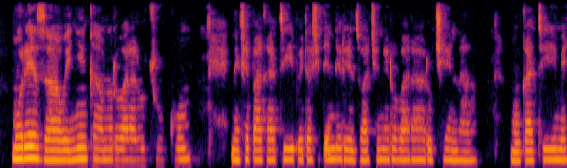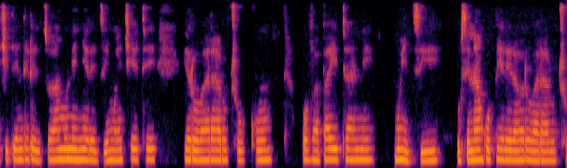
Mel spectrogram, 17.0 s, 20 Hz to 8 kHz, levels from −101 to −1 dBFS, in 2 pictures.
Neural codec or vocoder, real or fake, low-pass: none; real; 7.2 kHz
